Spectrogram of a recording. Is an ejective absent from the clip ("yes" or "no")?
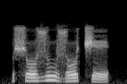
yes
